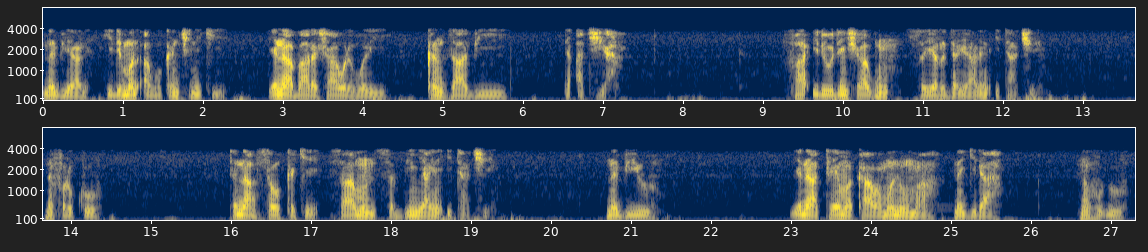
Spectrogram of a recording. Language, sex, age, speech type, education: Hausa, male, 30-45, spontaneous, tertiary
